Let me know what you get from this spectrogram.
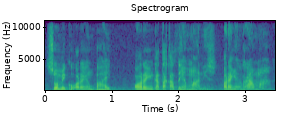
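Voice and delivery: soft, low, humble pleading; wife's prayer. Retold or imitated. Wife praying nightly for her harsh husband, soft pleading. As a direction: pray quietly, almost to yourself. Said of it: "tiap malam dia berdoa".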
